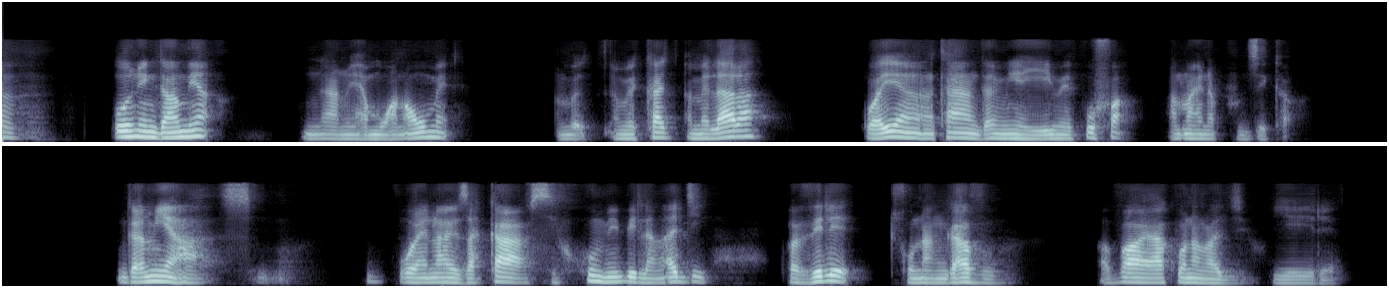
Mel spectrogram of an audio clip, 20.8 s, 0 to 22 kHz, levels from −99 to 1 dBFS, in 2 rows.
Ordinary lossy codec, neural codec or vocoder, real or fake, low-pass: AAC, 48 kbps; codec, 16 kHz, about 1 kbps, DyCAST, with the encoder's durations; fake; 7.2 kHz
